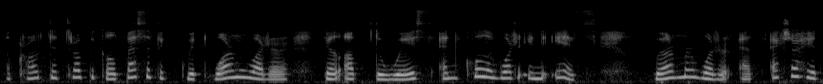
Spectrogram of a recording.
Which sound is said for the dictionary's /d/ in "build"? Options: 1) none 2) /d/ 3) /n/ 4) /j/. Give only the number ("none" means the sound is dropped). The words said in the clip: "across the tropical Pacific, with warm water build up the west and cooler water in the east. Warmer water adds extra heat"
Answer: 1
